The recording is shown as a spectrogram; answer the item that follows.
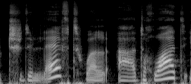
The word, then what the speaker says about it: droite: And droite is spelled D-R-O-I-T-E. Yes, because I sound the T. You hear when I say droite or à droite, I sound the T. Therefore, it's not final. It is followed by an E, which is not pronounced.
